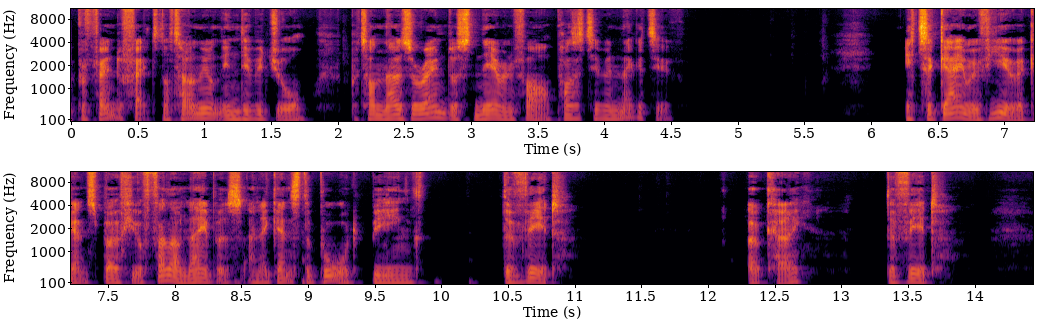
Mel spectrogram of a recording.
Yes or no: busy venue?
no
